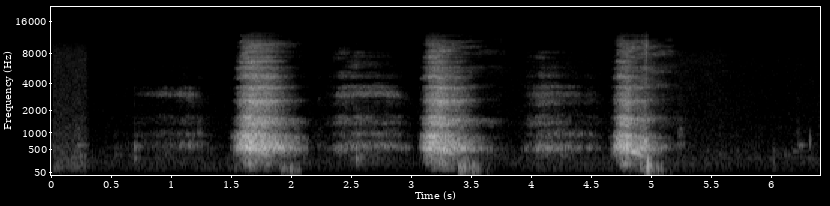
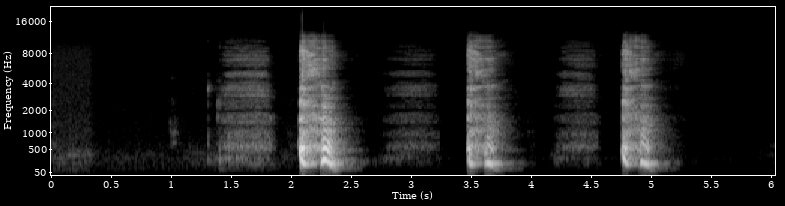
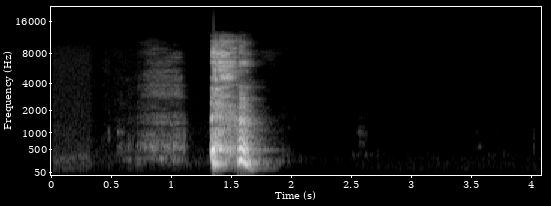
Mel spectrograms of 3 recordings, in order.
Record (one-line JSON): {"exhalation_length": "6.4 s", "exhalation_amplitude": 6144, "exhalation_signal_mean_std_ratio": 0.36, "three_cough_length": "6.0 s", "three_cough_amplitude": 28772, "three_cough_signal_mean_std_ratio": 0.23, "cough_length": "4.1 s", "cough_amplitude": 28513, "cough_signal_mean_std_ratio": 0.2, "survey_phase": "beta (2021-08-13 to 2022-03-07)", "age": "45-64", "gender": "Male", "wearing_mask": "No", "symptom_none": true, "smoker_status": "Never smoked", "respiratory_condition_asthma": false, "respiratory_condition_other": false, "recruitment_source": "REACT", "submission_delay": "2 days", "covid_test_result": "Negative", "covid_test_method": "RT-qPCR"}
